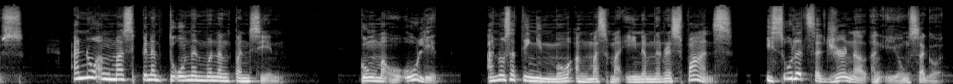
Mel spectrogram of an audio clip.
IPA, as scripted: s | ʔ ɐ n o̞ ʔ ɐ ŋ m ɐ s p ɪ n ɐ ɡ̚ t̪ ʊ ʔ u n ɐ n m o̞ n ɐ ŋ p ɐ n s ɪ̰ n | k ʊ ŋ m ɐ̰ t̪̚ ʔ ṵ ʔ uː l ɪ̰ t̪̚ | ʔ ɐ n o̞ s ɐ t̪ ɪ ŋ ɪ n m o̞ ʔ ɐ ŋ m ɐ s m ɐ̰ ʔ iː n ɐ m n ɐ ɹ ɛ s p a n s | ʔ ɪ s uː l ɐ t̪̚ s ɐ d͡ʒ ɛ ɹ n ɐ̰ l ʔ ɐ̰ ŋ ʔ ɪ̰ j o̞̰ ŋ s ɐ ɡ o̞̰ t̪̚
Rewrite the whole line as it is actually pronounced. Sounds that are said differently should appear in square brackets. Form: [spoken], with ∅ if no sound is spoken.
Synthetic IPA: s | ʔ ɐ n o̞ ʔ ɐ ŋ m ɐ s p ɪ n ɐ ɡ̚ t̪ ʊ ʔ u n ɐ n m o̞ n ɐ ŋ p ɐ n s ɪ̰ n | k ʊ ŋ m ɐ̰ [∅] ʔ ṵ ʔ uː l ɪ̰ t̪̚ | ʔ ɐ n o̞ s ɐ t̪ ɪ ŋ ɪ n m o̞ ʔ ɐ ŋ m ɐ s m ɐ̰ ʔ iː n ɐ m n ɐ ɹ ɛ s p a n s | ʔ ɪ s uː l ɐ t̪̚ s ɐ d͡ʒ ɛ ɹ n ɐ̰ l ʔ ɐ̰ ŋ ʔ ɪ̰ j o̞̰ ŋ s ɐ ɡ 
